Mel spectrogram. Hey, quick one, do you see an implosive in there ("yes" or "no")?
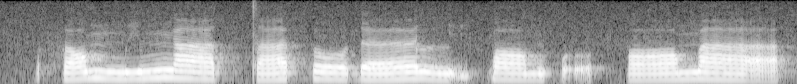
yes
